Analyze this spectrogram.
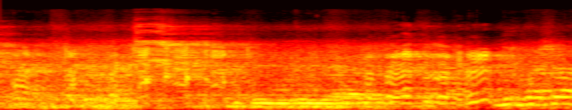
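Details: Blue-and-yellow macaw (Ara ararauna), speech mimicry.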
